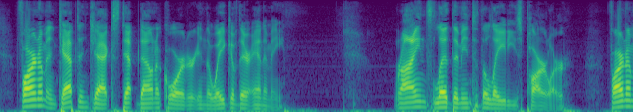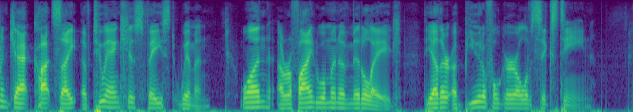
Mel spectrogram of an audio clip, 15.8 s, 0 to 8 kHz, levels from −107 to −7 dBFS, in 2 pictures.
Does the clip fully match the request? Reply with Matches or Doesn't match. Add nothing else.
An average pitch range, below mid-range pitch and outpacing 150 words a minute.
Matches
